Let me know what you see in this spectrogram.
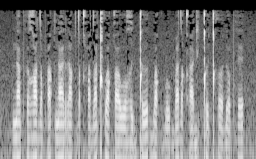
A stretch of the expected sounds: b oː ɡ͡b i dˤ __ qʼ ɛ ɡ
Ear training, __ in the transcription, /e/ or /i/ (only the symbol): i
